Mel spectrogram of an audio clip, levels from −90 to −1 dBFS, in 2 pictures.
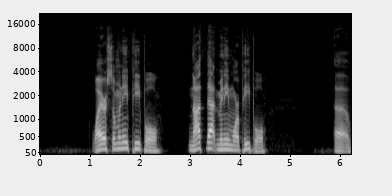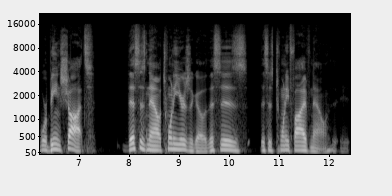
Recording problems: none

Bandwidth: 16 kHz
